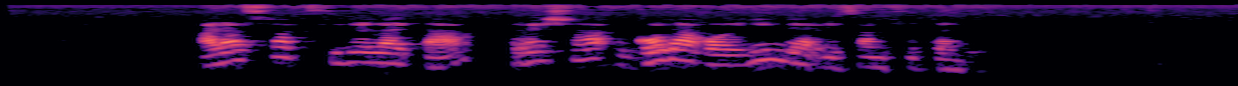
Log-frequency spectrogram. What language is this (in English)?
Basque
